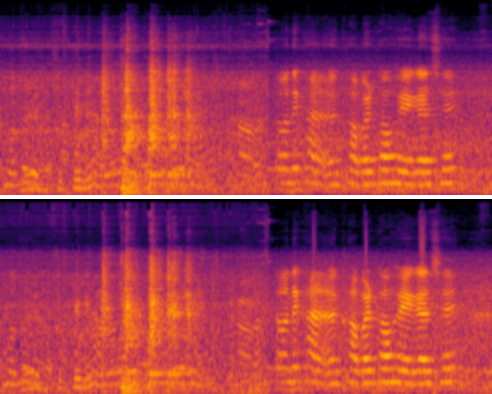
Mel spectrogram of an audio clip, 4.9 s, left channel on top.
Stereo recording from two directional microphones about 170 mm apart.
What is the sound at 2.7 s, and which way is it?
A woman's voice, 5° left (ahead or behind).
